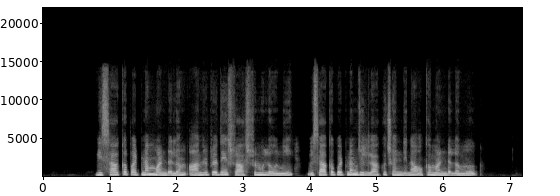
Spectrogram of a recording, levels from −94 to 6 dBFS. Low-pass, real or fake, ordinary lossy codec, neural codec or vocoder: 14.4 kHz; fake; Opus, 64 kbps; codec, 44.1 kHz, 2.6 kbps, DAC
